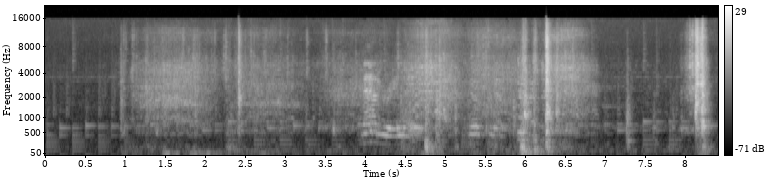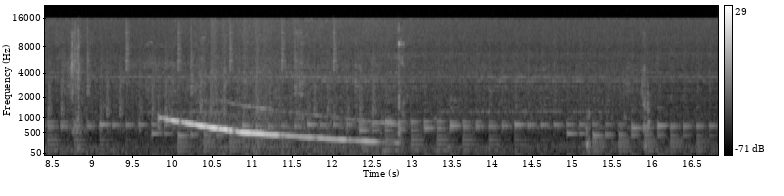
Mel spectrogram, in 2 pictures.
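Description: NAO humanoid robot's joint motors whirring for several seconds as it lowers itself from standing into a crouch, with sharp clicks near the end of the movement. A little later a single falling tone slides down over about three seconds. Soft background music plays throughout.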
